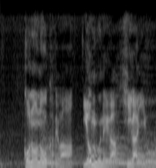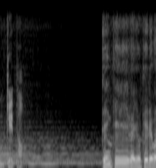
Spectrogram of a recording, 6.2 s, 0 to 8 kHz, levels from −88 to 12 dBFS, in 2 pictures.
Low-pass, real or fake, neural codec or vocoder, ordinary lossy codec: 7.2 kHz; fake; autoencoder, 48 kHz, 128 numbers a frame, DAC-VAE, trained on Japanese speech; none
